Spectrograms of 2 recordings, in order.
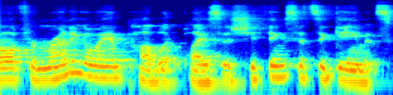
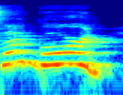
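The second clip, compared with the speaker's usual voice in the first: put-on high, loud bored whine from a little girl; whiny complaint; 5 dB louder than usual. Mother imitates her daughter complaining of boredom, whiny and high. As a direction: sing it out like a bored kid. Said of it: "didn't say it in quite the snottiest tone".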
